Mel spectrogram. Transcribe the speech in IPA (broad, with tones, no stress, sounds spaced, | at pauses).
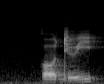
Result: k ɔ˩ d ʉ˧˥ j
